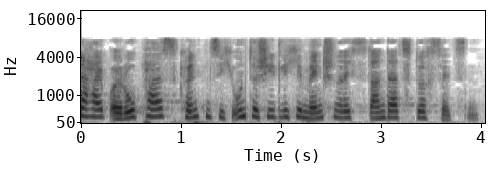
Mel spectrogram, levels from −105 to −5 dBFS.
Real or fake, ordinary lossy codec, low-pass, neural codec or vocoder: real; none; none; none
